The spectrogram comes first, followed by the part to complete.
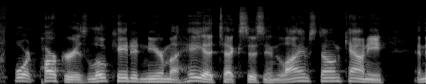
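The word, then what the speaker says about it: Mexia: Yeah, there's a old Fort Parker in Maha. If you're not familiar with Texas, none of none of the towns are pronounced like they they are spelled.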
